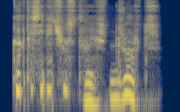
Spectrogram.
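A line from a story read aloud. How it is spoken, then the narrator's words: Whispering. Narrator (Russian): прошептала миссис Уизли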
